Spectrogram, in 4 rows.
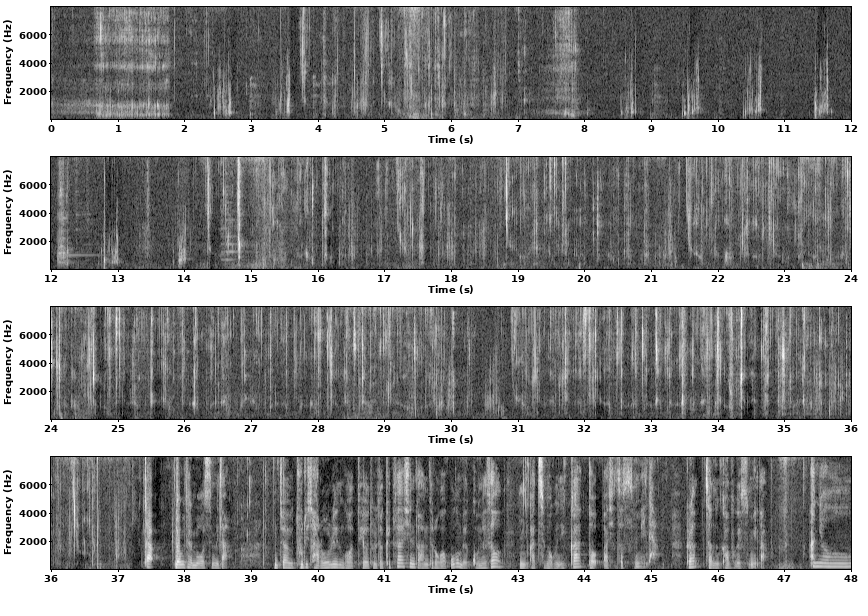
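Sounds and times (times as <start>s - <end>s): mouth chewing food: 0.6s - 9.8s, 10.4s - 10.8s, 11.4s - 11.8s, 12.8s - 39.4s.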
